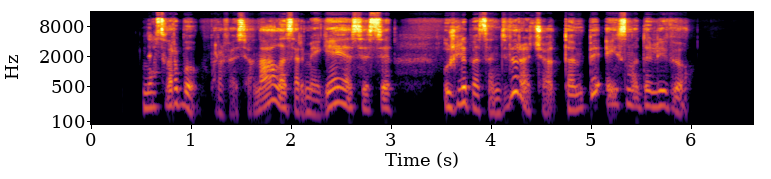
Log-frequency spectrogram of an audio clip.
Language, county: Lithuanian, Telšiai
